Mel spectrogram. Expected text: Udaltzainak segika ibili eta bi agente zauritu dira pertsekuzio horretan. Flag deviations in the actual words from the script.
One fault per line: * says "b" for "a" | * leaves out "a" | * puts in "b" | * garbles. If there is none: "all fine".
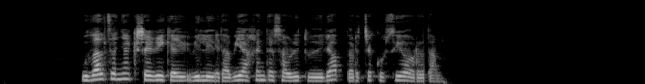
all fine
